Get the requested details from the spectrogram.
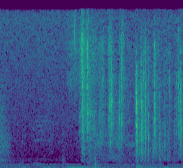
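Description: Paper crinkles and rustles near a microphone at the WRTI-FM radio station, in a series of quick, irregular bursts over a low steady hum, with no one speaking.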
